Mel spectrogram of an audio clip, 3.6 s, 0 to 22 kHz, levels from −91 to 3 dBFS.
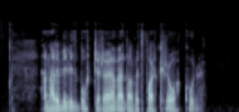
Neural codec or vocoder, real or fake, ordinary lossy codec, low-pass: codec, 16 kHz in and 24 kHz out, 2.2 kbps, FireRedTTS-2 codec; fake; MP3, 64 kbps; 9.9 kHz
